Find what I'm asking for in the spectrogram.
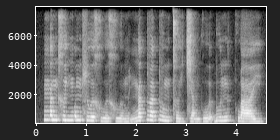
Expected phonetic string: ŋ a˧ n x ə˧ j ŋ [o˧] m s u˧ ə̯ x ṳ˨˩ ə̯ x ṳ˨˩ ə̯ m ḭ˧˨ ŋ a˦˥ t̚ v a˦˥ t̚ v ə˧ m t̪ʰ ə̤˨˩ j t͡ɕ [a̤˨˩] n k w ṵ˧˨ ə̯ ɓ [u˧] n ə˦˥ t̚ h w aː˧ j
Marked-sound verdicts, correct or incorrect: incorrect, correct, correct

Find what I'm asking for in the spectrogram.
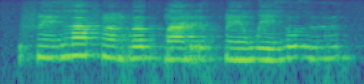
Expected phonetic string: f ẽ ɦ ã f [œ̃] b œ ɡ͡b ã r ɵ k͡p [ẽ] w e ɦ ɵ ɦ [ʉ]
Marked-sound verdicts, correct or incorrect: correct, correct, correct

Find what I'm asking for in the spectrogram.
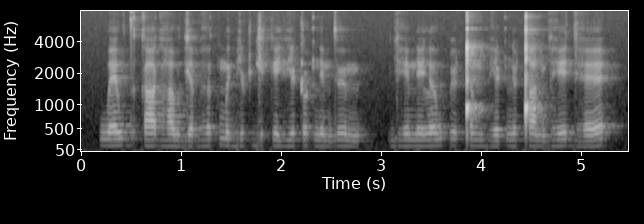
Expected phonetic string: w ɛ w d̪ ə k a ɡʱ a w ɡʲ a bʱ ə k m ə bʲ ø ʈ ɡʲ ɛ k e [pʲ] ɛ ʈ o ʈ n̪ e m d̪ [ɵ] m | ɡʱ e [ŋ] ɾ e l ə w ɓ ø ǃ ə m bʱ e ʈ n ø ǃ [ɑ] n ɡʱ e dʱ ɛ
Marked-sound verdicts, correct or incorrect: incorrect, incorrect, incorrect, incorrect

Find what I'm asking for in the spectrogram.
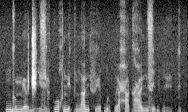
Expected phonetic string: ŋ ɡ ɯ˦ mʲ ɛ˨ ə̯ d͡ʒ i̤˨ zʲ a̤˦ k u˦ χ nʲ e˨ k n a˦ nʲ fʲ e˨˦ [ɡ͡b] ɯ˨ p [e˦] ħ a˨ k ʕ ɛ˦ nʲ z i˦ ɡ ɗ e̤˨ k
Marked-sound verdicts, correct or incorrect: incorrect, correct

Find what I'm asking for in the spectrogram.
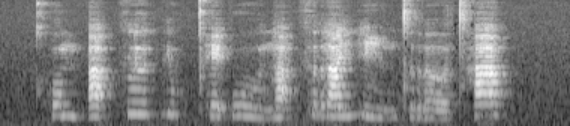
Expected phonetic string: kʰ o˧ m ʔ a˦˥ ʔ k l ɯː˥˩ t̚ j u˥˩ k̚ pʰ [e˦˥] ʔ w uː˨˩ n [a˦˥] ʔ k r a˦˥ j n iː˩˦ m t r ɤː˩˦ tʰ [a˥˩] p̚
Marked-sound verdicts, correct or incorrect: correct, correct, correct

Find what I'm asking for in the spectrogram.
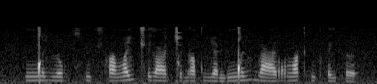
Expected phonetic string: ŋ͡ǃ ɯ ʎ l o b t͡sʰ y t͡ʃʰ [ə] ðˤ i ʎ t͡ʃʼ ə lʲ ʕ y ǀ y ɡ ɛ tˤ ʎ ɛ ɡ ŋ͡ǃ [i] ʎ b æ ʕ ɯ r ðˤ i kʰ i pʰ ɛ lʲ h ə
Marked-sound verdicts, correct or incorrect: incorrect, incorrect

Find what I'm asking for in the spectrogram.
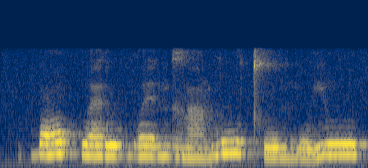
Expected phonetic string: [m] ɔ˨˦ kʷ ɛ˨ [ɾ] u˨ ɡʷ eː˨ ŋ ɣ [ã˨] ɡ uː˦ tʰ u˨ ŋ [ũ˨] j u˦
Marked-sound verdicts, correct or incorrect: incorrect, correct, correct, incorrect

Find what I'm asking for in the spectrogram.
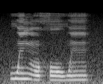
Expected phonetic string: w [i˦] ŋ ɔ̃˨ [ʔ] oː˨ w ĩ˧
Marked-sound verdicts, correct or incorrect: incorrect, incorrect

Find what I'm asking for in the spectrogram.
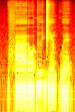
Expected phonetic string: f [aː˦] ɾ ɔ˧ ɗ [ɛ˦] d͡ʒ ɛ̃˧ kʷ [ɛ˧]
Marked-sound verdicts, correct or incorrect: incorrect, incorrect, incorrect

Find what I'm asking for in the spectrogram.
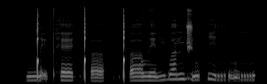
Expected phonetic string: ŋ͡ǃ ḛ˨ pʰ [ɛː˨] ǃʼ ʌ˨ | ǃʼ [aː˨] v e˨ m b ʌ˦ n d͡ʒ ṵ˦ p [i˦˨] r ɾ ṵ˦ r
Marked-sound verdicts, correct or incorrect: correct, incorrect, correct

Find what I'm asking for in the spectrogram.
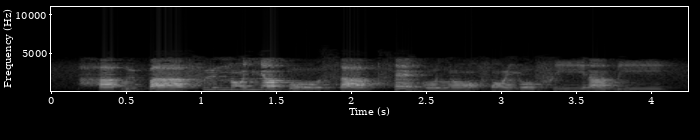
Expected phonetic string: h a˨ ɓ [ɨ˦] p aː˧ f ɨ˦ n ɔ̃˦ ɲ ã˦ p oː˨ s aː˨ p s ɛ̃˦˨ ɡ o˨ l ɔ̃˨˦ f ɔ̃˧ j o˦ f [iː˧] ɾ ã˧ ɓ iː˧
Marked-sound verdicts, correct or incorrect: correct, correct

